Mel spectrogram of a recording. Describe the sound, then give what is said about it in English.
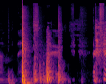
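A voice imitates someone tumbling off a chair: a loud thud followed by a quick series of bumping, clattering bursts, then a brief pause and one last scrape. “That's sound effects for me being knocked off my chair.”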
